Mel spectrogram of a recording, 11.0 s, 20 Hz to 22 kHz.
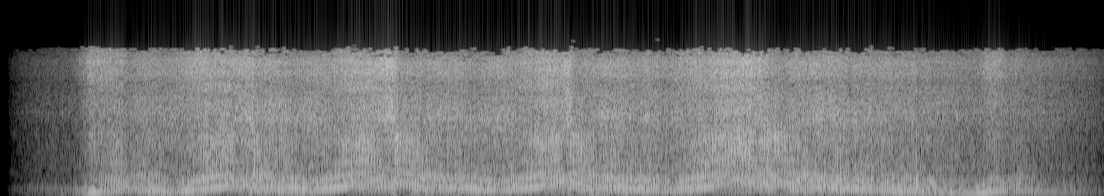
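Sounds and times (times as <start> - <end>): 
HK500 engine throttle: 0.1 - 11.0.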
